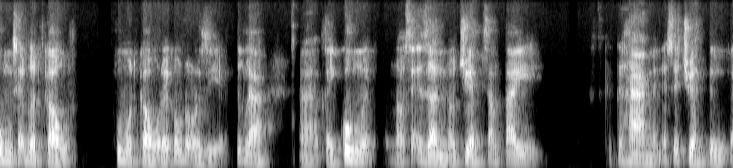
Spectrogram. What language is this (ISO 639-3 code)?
vie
